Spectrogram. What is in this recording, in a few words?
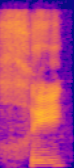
short voyels arabic alphabet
